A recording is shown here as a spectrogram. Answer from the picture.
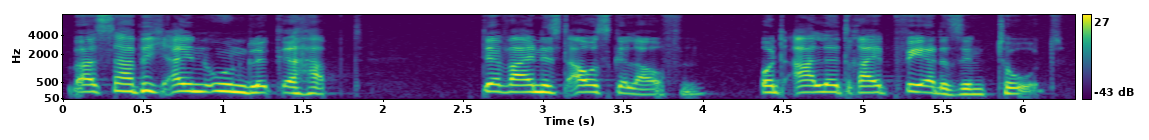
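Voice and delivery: high-pitched tale of woe; lamenting carter. Acted. Carter telling his wife of losses, high wailing. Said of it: "sprach er zu seiner Frau".

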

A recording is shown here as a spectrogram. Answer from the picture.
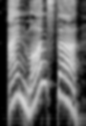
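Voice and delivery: high excited exclamation; Annabella exclaiming. Acted. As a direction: announce the monster with relish, high. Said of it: "rief Annabella".

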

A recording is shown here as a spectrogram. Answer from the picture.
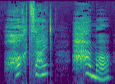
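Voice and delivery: very high, awed gasp of words; breathed out. A narrator's reading. Antonia hears of the wedding, breathing in awe. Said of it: "hauchte Antonia".

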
